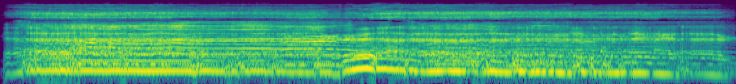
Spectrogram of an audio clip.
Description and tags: Multiple Zombie groans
